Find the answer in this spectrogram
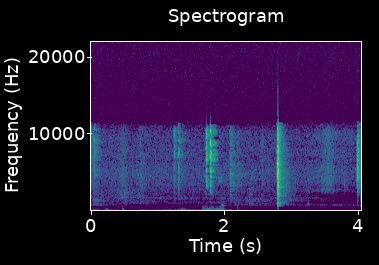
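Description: A few separate sharp clicks from a computer keyboard or mouse as a command is entered, with the loudest about three seconds in.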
